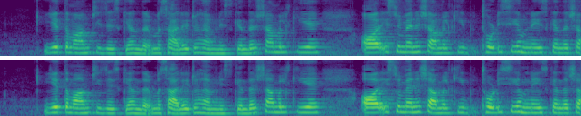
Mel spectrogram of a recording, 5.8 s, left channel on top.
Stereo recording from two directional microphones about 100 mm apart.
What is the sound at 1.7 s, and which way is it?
A woman's voice, 20° right (ahead or behind).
